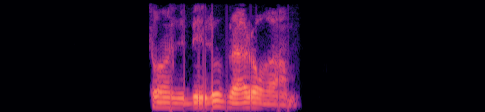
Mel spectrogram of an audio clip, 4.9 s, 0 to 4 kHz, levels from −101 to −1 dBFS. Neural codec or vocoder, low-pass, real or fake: none; 3.6 kHz; real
